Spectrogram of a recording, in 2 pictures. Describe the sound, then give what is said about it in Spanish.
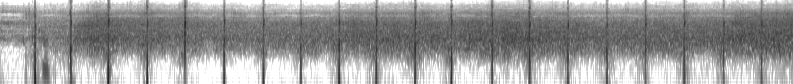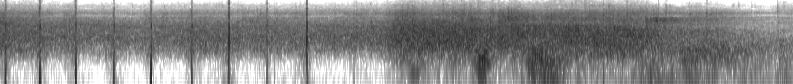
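A church audience applauds the standing men of the San José group on Father's Day, steady rhythmic claps cutting through a wash of clapping for about eight seconds, then swelling into a louder, fuller burst of applause near the end. “El aplauso es doble porque hoy es el Día del Padre.”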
